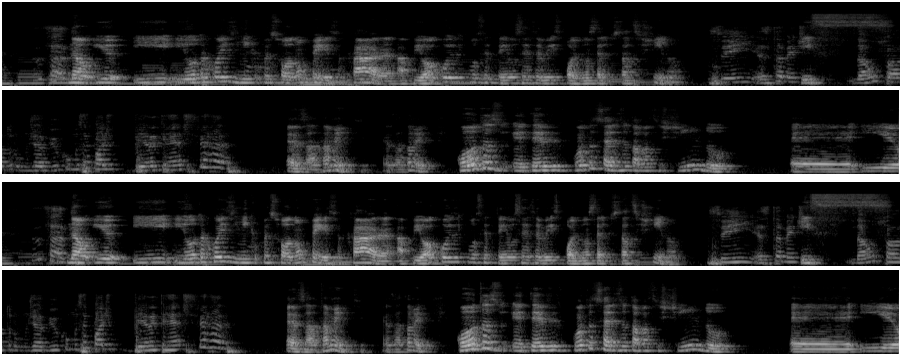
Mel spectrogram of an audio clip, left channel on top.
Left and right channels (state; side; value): normal; both; correlation 0.48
